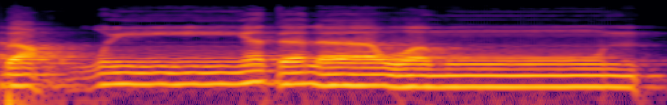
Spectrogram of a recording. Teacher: یہاں نون تنوین کا ادغام مع الغنہ ہوگا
